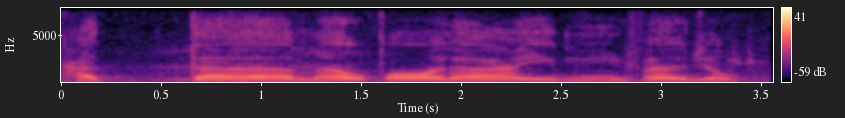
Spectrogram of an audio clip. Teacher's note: طا پہ قلقلہ کرنا ہے، اور طا کافی موٹا بھی ہے اور اس کا قلقلہ بھی ہوگا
